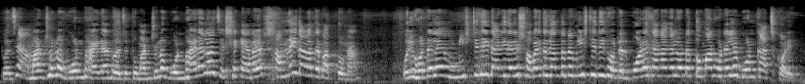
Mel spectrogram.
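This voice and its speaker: Give me a young woman vlogger ranting at breakneck speed in a very high, bright voice. She scolds with rhetorical question after rhetorical question and keeps hammering the same points. It should sound like heated commentary made straight to camera. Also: racing. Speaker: vlogger host.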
